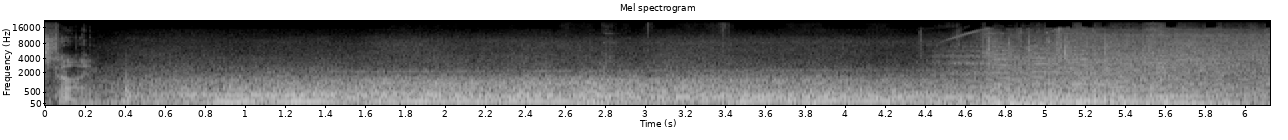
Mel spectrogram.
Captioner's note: engine sounds; news music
